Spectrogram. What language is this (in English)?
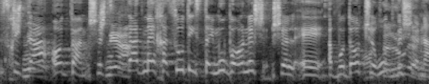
Hebrew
